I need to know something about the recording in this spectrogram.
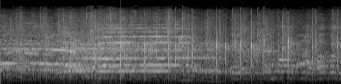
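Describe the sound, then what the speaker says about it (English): Theatre audience applause during a stage show, a lively burst of clapping and crowd noise that gradually thins and scatters toward the end, with voices mixed in. "How about a big round of applause for Lady Featherbottom?"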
